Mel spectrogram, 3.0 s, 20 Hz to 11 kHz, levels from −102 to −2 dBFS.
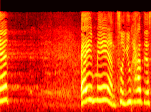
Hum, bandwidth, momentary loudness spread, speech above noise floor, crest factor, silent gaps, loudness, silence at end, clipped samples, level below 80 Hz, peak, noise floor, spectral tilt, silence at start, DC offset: none; 8 kHz; 6 LU; 28 dB; 18 dB; none; -17 LUFS; 0 s; under 0.1%; -72 dBFS; 0 dBFS; -47 dBFS; -0.5 dB/octave; 0 s; under 0.1%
